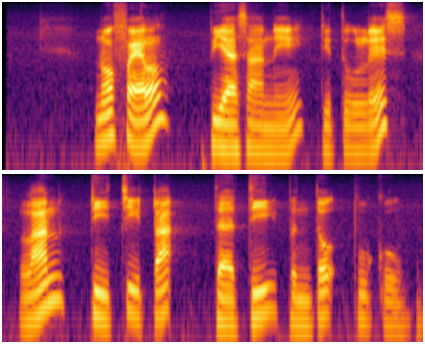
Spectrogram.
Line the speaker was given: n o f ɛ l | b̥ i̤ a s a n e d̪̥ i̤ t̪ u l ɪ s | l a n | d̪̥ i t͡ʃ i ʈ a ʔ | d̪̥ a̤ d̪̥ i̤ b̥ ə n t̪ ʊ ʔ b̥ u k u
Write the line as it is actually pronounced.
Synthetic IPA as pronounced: n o f ɛ l | b̥ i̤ a s a n e d̪̥ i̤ t̪ u l ɪ s | l a n | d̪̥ i t͡ʃ i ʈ a ʔ | d̪̥ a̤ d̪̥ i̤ b̥ ə n t̪ ʊ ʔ b̥ u k u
